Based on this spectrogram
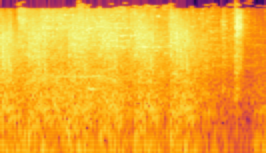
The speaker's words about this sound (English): Anya lifted her left hand and pulled the trigger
